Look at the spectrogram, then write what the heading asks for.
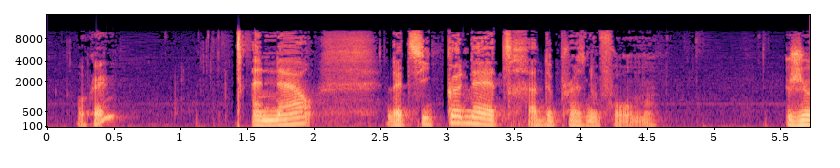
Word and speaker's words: connaît: Well, you pronounce these three forms the same way. Okay, connaît, connaît, and then connaît.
